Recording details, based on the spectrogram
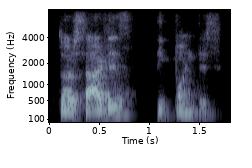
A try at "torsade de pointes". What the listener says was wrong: Torsade de Pointe. So this is a French word. In French, you would call it torsade. S is silent because any last letter of any word becomes silent. So it's torsade de Pointe. You have to soften the T. It's not torsade, it's torsade de Pointe.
